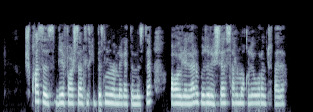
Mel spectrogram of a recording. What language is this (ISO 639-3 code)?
uzb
